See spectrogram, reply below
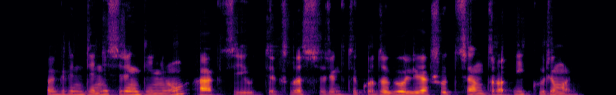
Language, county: Lithuanian, Alytus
